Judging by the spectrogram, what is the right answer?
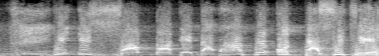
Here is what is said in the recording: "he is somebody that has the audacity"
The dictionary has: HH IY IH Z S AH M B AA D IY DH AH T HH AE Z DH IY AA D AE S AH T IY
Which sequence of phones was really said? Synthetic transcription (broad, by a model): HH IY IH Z S AH M B AA D IY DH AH T HH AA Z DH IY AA D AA S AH T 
